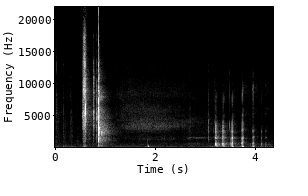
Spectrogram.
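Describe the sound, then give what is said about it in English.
Opening a bottle of sparkling wine: a couple of quick sharp snaps, then a long soft hiss of escaping fizz that gradually fades, followed by a cluster of light clicks and rattles. “Before we do that, let me crack open my bubbly.”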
